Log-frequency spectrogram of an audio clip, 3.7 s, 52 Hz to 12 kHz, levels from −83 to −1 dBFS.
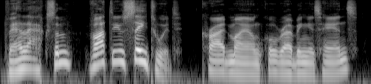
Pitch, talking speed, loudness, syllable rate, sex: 125 Hz, 225 wpm, -21 LUFS, 5.5 syllables/s, male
